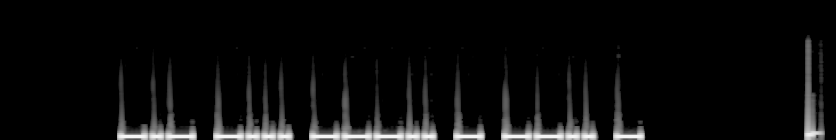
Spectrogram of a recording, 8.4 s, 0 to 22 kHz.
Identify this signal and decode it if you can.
Morse code, heard as a keyed tone, about 15 wpm, 700 Hz. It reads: KB8TZT
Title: USA Call Signs - 6 Characters - 2x Character Spacing - 15wpm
